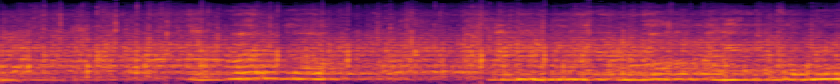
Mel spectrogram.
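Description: Crowd applauding, with a man's voice speaking over the clapping through the microphone.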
